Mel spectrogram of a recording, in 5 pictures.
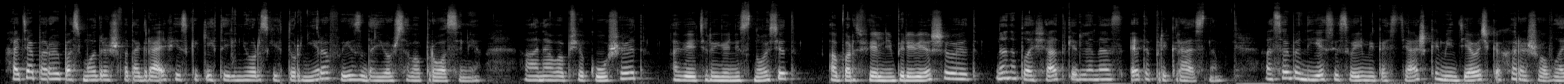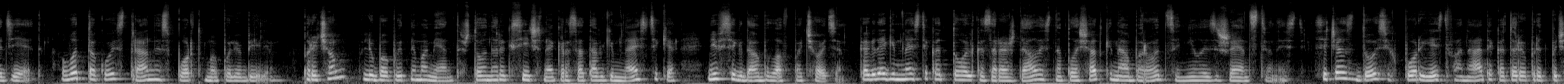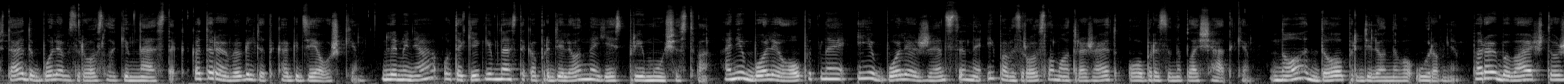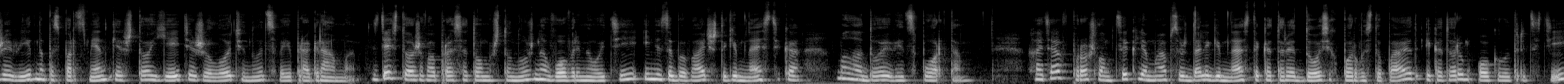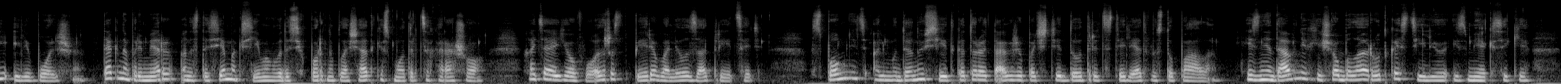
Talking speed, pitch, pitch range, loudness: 145 wpm, 195 Hz, 180-220 Hz, -19 LUFS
